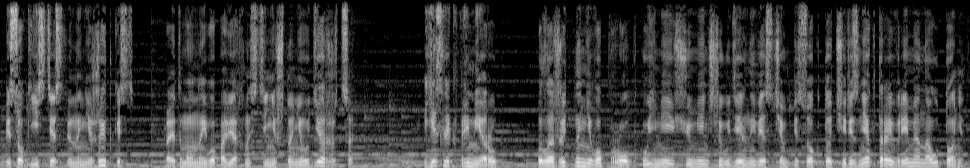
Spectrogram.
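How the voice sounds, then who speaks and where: Audio drama casting: male actor as pensive, speculative entomologist, reflective delivery, mid-pitched, music bed. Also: moderate pace, natural voice. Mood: musing. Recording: music behind the voice.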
